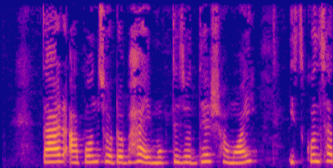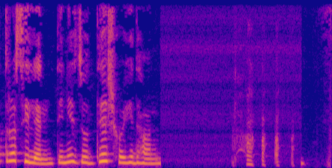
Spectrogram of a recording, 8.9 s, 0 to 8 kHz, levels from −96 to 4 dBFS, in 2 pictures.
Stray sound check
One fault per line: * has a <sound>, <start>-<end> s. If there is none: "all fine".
* has a laugh, 7.5-8.4 s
